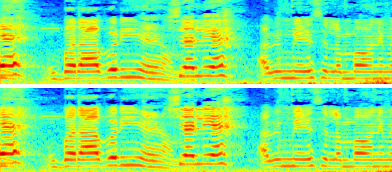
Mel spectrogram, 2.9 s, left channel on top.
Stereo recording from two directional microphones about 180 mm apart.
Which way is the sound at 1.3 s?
30° left (ahead or behind).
